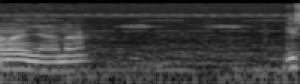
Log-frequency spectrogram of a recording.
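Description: Crickets chirping faintly in the background: short high chirps repeating a little under a second apart, heard once a voice stops about half a second in.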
